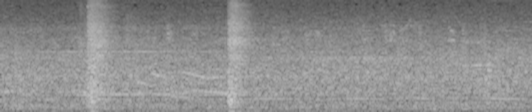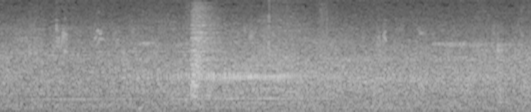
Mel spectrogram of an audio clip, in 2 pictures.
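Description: Steady low background rumble, with three sharp clicks about one, two and a half and seven seconds in, and a faint steady hum through the middle.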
